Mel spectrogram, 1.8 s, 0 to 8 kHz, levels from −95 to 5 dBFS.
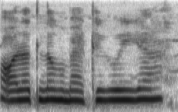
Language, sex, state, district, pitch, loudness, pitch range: Hindi, female, Jharkhand, Deoghar, 230 Hz, -11 LUFS, 225-235 Hz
